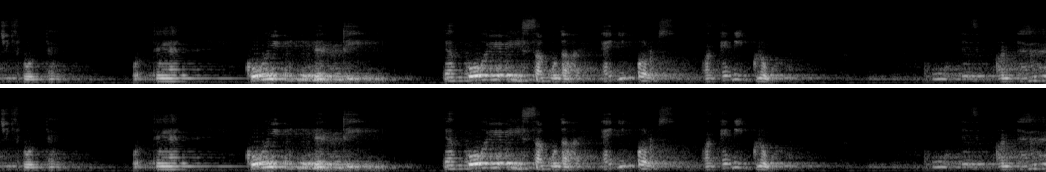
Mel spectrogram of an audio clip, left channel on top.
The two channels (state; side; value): identical; both; correlation 1.00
